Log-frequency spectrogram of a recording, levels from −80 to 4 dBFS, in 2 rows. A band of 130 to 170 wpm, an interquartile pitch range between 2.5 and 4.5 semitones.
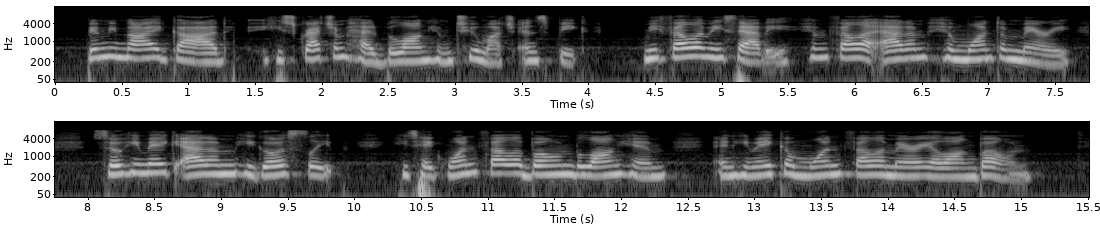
No: average, 180 wpm; average, 3.3 semitones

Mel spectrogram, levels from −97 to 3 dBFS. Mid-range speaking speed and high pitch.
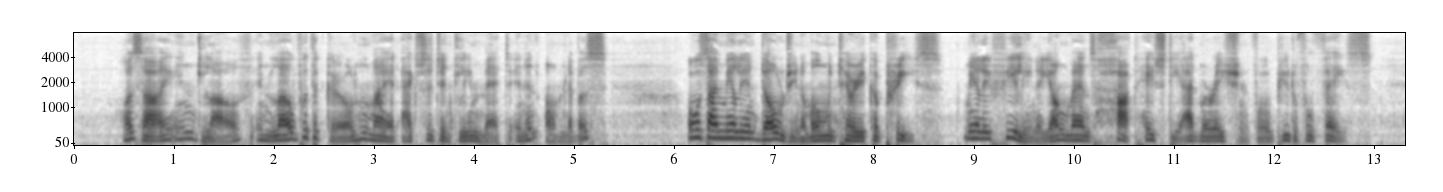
No: average, 165 wpm; low, 130 Hz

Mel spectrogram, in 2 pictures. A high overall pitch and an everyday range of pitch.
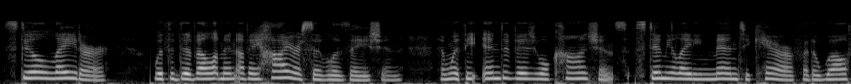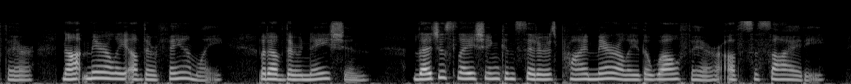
Yes: high, 245 Hz; average, 3.1 semitones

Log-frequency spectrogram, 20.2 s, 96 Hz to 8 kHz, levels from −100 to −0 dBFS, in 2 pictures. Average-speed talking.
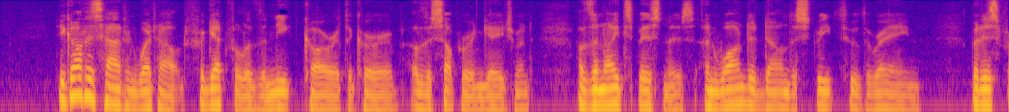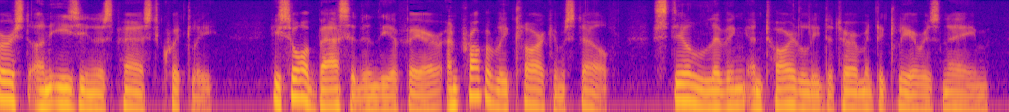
Yes: average, 165 wpm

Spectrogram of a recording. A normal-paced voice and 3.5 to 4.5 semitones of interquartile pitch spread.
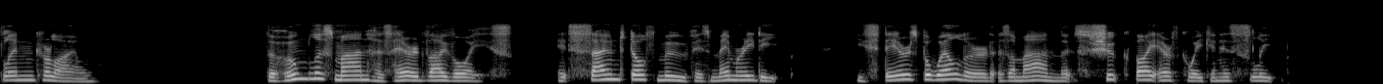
No: slow, 130 wpm; average, 3.8 semitones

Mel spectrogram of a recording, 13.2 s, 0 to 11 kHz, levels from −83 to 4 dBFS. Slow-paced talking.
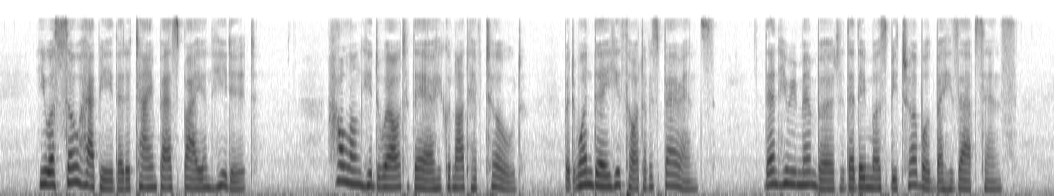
No: average, 180 wpm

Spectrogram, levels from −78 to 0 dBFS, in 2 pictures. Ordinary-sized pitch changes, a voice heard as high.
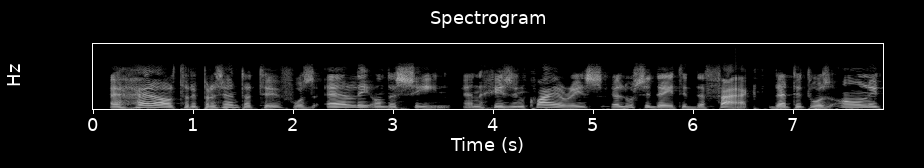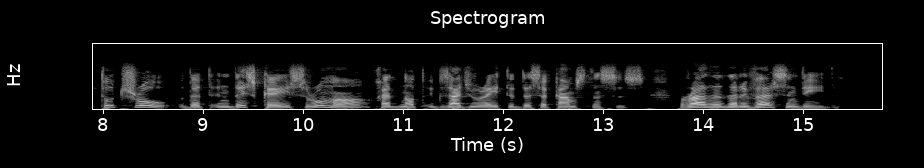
No: average, 3.5 semitones; medium, 160 Hz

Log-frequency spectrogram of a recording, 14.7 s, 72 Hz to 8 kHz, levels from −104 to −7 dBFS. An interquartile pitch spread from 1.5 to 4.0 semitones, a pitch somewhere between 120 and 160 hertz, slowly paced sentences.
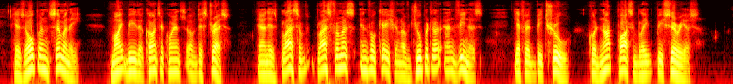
No: average, 4.6 semitones; low, 135 Hz; slow, 105 wpm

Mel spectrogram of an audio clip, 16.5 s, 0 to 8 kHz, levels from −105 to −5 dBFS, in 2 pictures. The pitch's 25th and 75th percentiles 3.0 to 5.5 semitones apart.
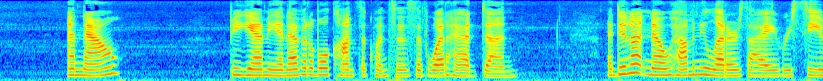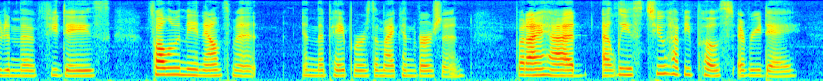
No: narrow, 2.4 semitones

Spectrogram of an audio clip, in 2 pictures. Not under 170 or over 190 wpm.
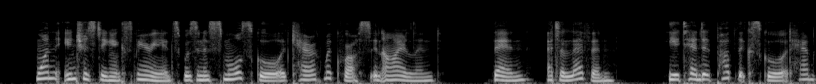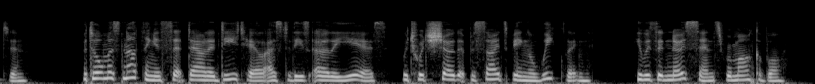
Yes: average, 175 wpm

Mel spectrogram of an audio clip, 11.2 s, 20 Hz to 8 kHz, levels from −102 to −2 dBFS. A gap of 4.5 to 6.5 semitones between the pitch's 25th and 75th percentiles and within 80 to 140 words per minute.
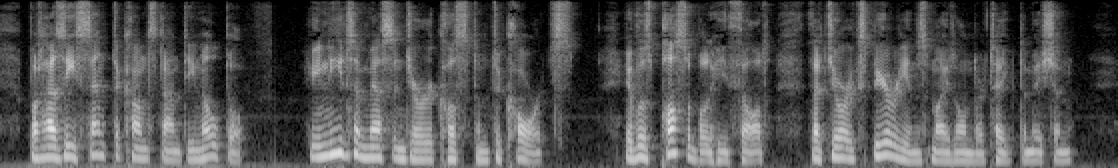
Yes: average, 5.3 semitones; slow, 135 wpm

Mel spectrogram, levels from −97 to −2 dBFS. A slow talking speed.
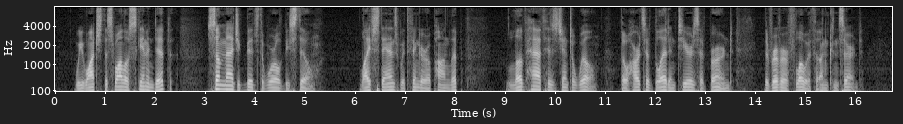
Yes: slow, 115 wpm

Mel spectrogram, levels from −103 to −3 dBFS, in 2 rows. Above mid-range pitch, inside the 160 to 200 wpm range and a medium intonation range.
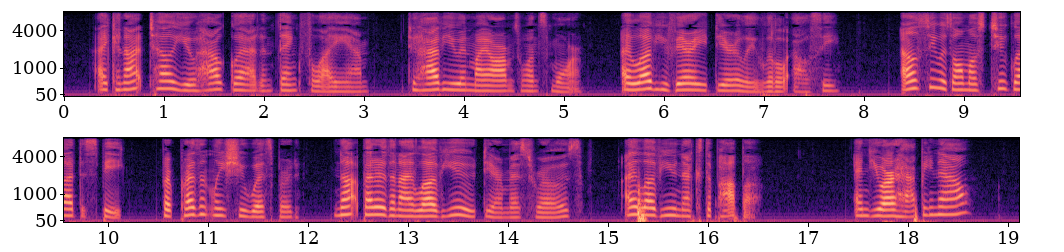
Yes: high, 215 Hz; average, 180 wpm; average, 4.3 semitones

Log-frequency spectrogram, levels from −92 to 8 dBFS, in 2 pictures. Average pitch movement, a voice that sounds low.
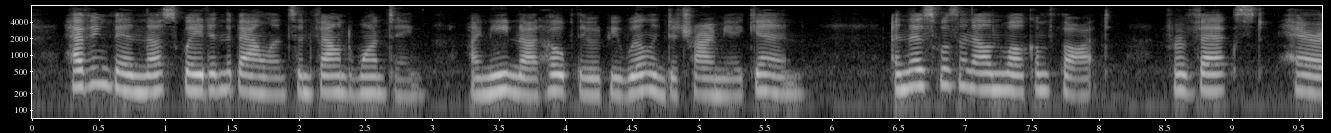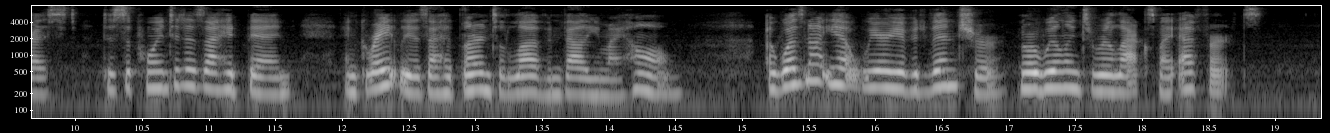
No: average, 3.1 semitones; high, 220 Hz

